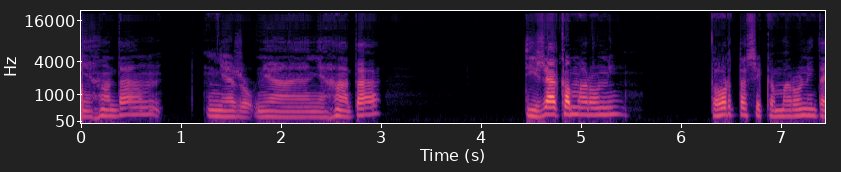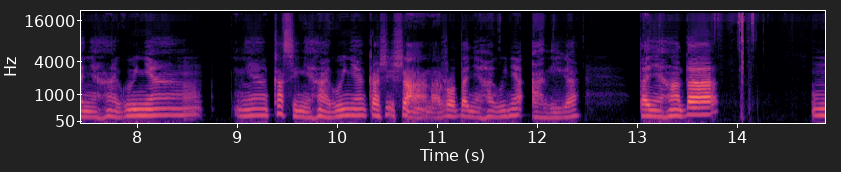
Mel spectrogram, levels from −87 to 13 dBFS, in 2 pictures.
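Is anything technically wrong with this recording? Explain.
Yes. Across the whole speech clip there's plainly audible Opus compression, likely in CELT mode at a rate that fits 24 kbps. Starved bands get refilled with folded or noise content, so tones turn grainy and rough, though the bandwidth still reaches 20.2 kHz.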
